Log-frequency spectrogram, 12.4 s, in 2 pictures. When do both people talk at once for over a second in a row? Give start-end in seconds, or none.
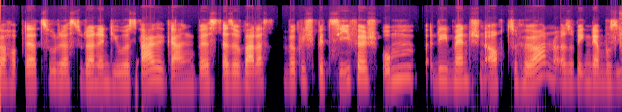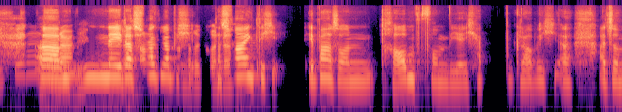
6.6-8.6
